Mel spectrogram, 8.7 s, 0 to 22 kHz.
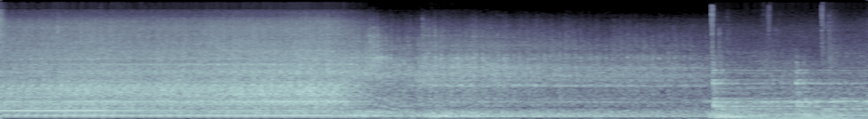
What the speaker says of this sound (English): A 300 horsepower engine and 6-wheel drive are no help.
